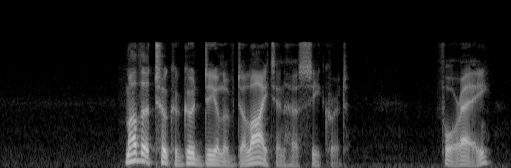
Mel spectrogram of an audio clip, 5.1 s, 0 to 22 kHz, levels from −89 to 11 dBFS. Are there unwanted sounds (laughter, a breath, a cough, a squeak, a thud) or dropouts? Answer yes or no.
no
